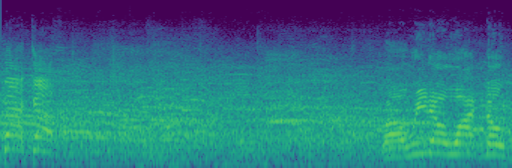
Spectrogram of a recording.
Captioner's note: crowd cheering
